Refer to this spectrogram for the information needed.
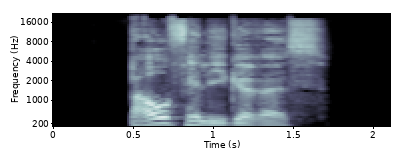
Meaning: strong/mixed nominative/accusative neuter singular comparative degree of baufällig
- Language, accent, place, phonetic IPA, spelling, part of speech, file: German, Germany, Berlin, [ˈbaʊ̯ˌfɛlɪɡəʁəs], baufälligeres, adjective, De-baufälligeres.ogg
